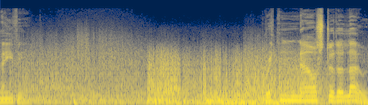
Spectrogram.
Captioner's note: gunfire blasting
